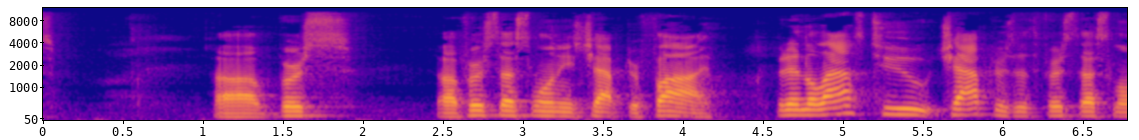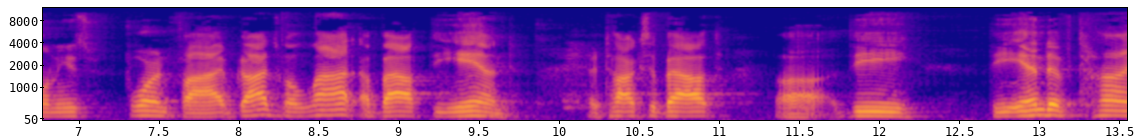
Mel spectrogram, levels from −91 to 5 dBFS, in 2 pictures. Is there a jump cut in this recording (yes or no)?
yes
